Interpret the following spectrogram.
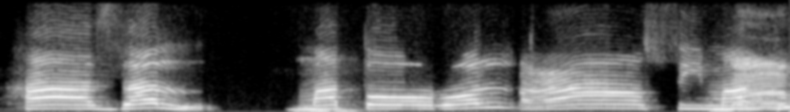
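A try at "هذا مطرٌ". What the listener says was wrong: না না না না, হাজাল মাতারাল না, হাজা মাতরুল, মাতরুল। পরের লাইন হবে, আমি বুঝতে পেরেছি, হাজা মাতরুল। এটা হাজার পরে আমি বলেছি না পেশ হবে, পরে নাউনটা মাতরুল আসিমাতি, মাতর মানে বিমানবন্দর, আসিমাতি মানে রাজধানী, এটা রাজধানীর বিমানবন্দর।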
